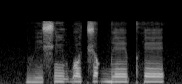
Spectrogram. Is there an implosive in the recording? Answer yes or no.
yes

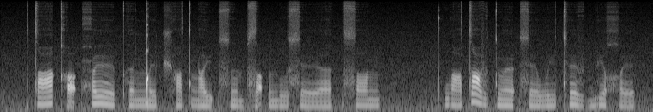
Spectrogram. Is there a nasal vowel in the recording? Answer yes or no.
yes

